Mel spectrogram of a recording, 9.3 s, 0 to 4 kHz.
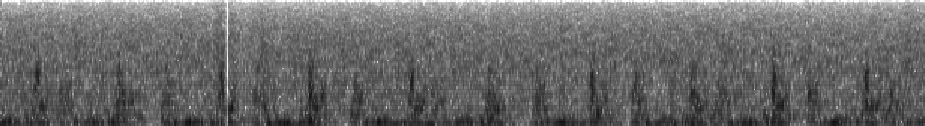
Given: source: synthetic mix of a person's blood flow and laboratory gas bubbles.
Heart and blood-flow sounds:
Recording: Doppler ultrasound of blood flow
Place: precordium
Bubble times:
2.71-2.78 s: bubbles
From the record:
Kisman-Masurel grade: 111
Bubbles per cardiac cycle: 1 to 2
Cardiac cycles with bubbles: 1 to 10%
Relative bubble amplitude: barely perceptible (0.100 to 0.250)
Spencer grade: 1 (occasional bubble signal discernible with the cardiac motion signal, with majority of cardiac periods free of bubbles)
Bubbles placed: anywhere in the cardiac cycle

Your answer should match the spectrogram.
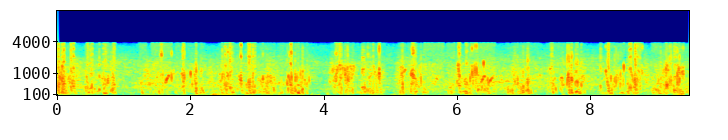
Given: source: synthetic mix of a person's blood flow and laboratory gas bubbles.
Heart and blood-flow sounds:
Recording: Doppler ultrasound of blood flow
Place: subclavian vein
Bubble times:
0.00-0.32 s: bubbles
0.36-0.91 s: bubbles
1.21-1.34 s: bubbles
1.40-2.26 s: bubbles
2.41-3.81 s: bubbles
4.08-4.94 s: bubbles
5.10-5.80 s: bubbles
5.83-6.56 s: bubbles
6.63-7.29 s: bubbles
7.32-7.95 s: bubbles
8.12-8.80 s: bubbles
8.90-9.49 s: bubbles
From the record:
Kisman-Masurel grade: 444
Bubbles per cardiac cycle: continuous sound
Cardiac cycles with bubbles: 100%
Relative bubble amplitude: maximal (0.775 to 0.999)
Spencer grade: 4 (maximum detectable bubble signal sounding continuously throughout systole and diastole of every cardiac period, and overriding the amplitude of the normal cardiac signals)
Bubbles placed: anywhere in the cardiac cycle

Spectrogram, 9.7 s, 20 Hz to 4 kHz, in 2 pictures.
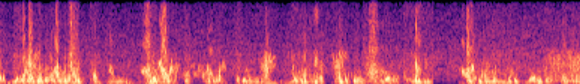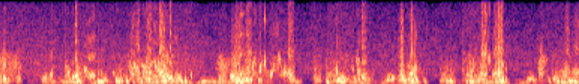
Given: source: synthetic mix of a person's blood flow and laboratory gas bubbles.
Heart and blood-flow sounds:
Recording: Doppler ultrasound of blood flow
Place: precordium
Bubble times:
0.00-0.05 s: bubbles
0.10-0.71 s: bubbles
0.74-0.84 s: bubbles
0.90-0.96 s: bubbles
1.16-1.90 s: bubbles
1.96-2.30 s: bubbles
2.42-2.73 s: bubbles
2.76-3.33 s: bubbles
3.36-3.61 s: bubbles
3.82-4.35 s: bubbles
4.43-5.03 s: bubbles
5.16-5.32 s: bubbles
5.38-6.48 s: bubbles
6.62-7.37 s: bubbles
7.44-7.96 s: bubbles
8.07-8.41 s: bubbles
8.50-8.65 s: bubbles
8.69-9.09 s: bubbles
9.31-9.67 s: bubbles
From the record:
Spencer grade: 4 (maximum detectable bubble signal sounding continuously throughout systole and diastole of every cardiac period, and overriding the amplitude of the normal cardiac signals)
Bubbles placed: anywhere in the cardiac cycle

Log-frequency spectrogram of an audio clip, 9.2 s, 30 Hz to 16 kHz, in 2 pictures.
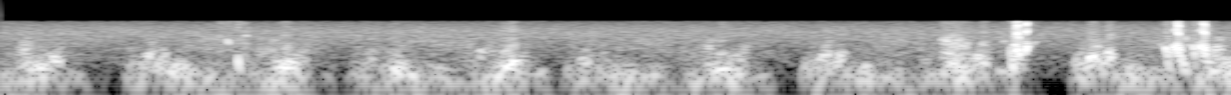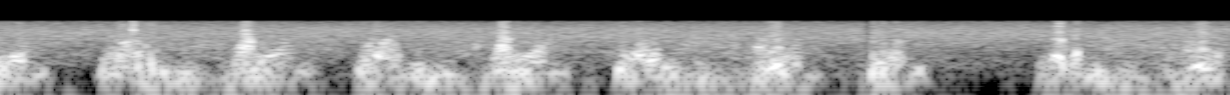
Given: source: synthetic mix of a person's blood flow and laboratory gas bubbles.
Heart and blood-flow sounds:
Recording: Doppler ultrasound of blood flow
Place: precordium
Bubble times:
0.81-0.94 s: bubbles
3.52-3.65 s: bubbles
3.75-3.89 s: bubbles
4.33-4.58 s: bubbles
5.04-5.21 s: bubbles
From the record:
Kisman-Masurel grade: 123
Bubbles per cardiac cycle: 1 to 2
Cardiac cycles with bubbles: 10 to 50%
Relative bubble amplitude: loud (0.450 to 0.775)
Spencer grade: 2 (many but less than half of the cardiac periods contain bubble signals, singularly or in groups)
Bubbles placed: only in the low amplitude regions of the cardiac cycle

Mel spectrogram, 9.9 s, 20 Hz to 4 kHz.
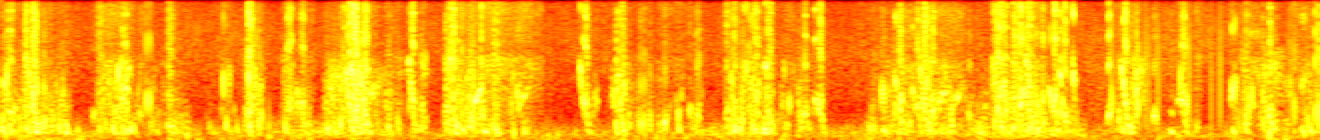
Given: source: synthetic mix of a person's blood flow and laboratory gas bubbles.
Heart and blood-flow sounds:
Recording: Doppler ultrasound of blood flow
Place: subclavian vein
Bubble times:
0.00-0.61 s: bubbles
0.68-1.44 s: bubbles
1.53-1.98 s: bubbles
2.10-2.36 s: bubbles
2.41-3.21 s: bubbles
3.29-4.07 s: bubbles
4.33-4.50 s: bubbles
4.55-5.28 s: bubbles
5.44-6.21 s: bubbles
6.43-8.10 s: bubbles
8.26-8.71 s: bubbles
8.74-9.01 s: bubbles
9.20-9.90 s: bubbles
From the record:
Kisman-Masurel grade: 444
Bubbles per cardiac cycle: continuous sound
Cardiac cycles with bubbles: 100%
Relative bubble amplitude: maximal (0.775 to 0.999)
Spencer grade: 4 (maximum detectable bubble signal sounding continuously throughout systole and diastole of every cardiac period, and overriding the amplitude of the normal cardiac signals)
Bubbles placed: anywhere in the cardiac cycle

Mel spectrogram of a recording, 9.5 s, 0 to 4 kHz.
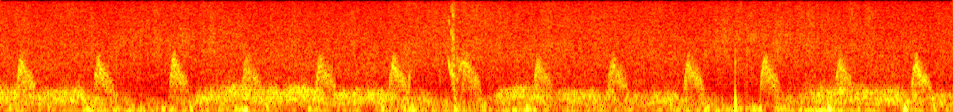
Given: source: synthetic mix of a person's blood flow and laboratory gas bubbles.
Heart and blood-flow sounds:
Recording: Doppler ultrasound of blood flow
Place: subclavian vein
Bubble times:
4.04-4.18 s: bubbles
4.37-4.67 s: bubbles
From the record:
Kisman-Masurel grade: 211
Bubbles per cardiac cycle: several, 3 to 8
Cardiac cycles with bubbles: 1 to 10%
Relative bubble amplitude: barely perceptible (0.100 to 0.250)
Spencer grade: 1 (occasional bubble signal discernible with the cardiac motion signal, with majority of cardiac periods free of bubbles)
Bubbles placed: anywhere in the cardiac cycle

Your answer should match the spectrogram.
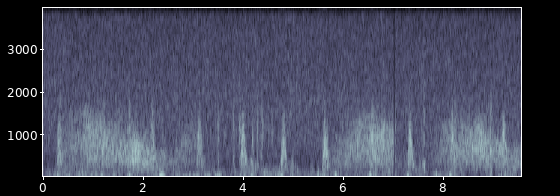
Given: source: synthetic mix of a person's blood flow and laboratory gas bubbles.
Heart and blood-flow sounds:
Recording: Doppler ultrasound of blood flow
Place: subclavian vein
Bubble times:
6.75-6.85 s: bubbles
7.58-7.68 s: bubbles
From the record:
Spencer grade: 2 (many but less than half of the cardiac periods contain bubble signals, singularly or in groups)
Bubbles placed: anywhere in the cardiac cycle

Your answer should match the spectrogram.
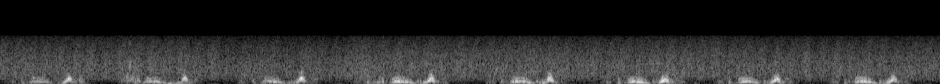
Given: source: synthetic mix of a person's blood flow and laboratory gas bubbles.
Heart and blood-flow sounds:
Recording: Doppler ultrasound of blood flow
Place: precordium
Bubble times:
0.78-0.91 s: bubbles
1.20-1.42 s: bubbles
From the record:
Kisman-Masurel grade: 221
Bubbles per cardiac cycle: several, 3 to 8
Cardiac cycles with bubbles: 10 to 50%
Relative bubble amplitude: barely perceptible (0.100 to 0.250)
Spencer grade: 2 (many but less than half of the cardiac periods contain bubble signals, singularly or in groups)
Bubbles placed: only in the low amplitude regions of the cardiac cycle

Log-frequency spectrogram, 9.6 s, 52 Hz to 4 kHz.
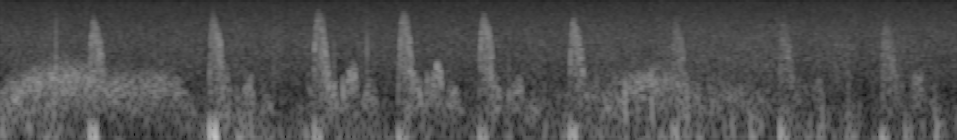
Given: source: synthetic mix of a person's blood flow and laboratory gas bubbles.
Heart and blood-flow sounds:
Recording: Doppler ultrasound of blood flow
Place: subclavian vein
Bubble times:
no bubbles
From the record:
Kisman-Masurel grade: 000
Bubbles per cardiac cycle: 0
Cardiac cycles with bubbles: 0%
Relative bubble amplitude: no bubbles discernible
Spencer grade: 0 (complete lack of bubble signals)

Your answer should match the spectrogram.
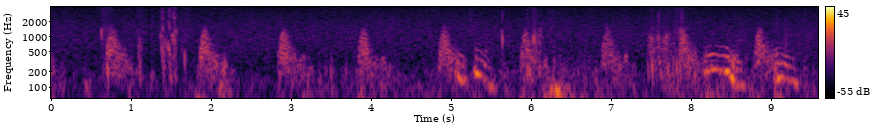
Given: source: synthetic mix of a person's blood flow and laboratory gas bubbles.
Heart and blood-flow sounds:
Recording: Doppler ultrasound of blood flow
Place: subclavian vein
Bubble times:
0.59-0.78 s: bubbles
1.06-1.16 s: bubbles
1.35-1.58 s: bubbles
1.62-1.71 s: bubbles
5.61-5.68 s: bubbles
5.91-6.15 s: bubbles
7.44-8.07 s: bubbles
From the record:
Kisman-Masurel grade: 221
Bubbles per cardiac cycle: several, 3 to 8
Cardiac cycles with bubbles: 10 to 50%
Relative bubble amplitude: barely perceptible (0.100 to 0.250)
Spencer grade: 2 (many but less than half of the cardiac periods contain bubble signals, singularly or in groups)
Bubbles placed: anywhere in the cardiac cycle

